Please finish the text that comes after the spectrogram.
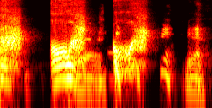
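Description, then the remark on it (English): A person imitates a duck call's quack with a loud series of about five nasal, raspy bursts, the first ones drawn out and the last few shorter and clipped. “Did you use my patented duck call?”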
